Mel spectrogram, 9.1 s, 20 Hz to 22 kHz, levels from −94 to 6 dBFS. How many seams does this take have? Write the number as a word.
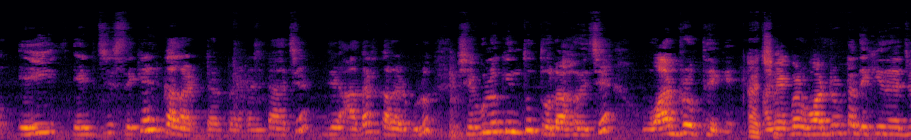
zero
